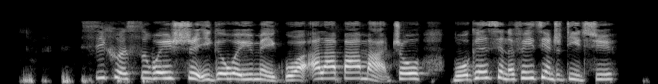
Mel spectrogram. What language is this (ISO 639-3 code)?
zho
